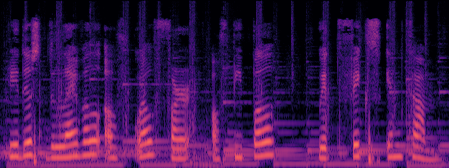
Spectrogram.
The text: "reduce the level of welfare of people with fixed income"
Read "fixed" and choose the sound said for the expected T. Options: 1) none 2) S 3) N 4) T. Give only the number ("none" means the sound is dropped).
1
